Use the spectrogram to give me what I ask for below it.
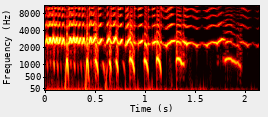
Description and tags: I made this sound in a freeware VSTI(called fauna), and applied a little reverb.
alien, animal, animals, creature, critter, space, synth, synthesized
